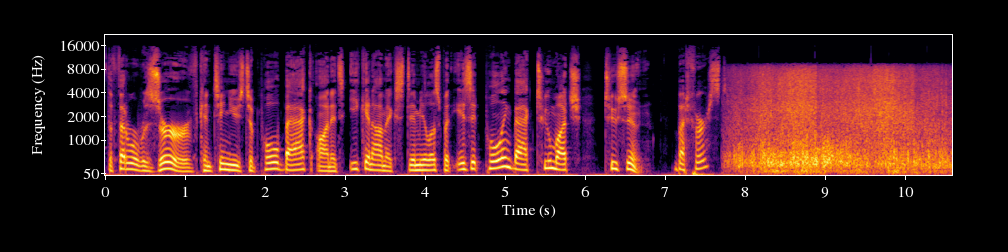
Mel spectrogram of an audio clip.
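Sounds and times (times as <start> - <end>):
speech: 0.0 - 8.2
churning water during widespread flooding in Pensacola, Florida: 7.7 - 10.5
gusting wind during widespread flooding in Pensacola, Florida: 7.7 - 10.5.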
